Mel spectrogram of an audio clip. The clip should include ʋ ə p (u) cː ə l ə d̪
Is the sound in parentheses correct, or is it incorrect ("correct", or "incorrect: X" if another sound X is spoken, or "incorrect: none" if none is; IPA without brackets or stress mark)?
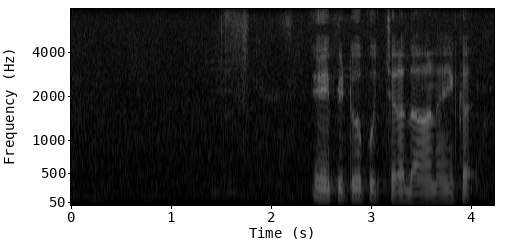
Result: correct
